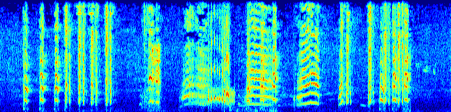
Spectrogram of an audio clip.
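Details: Moorhen lure recording (trích ré, cuốc biển). Quick series of clipped clucks lead into several drawn-out, wavering, nasal squawks, then a further run of sharp notes.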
